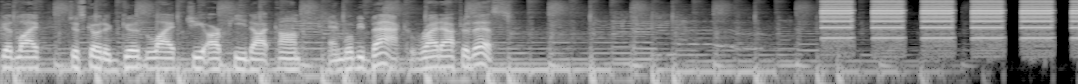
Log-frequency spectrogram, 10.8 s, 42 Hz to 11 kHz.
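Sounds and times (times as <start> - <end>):
speech: 0.0 - 5.2
music: 0.0 - 9.8
alarm clock ringing: 8.2 - 10.7.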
